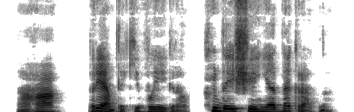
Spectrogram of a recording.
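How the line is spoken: Philosophical snort. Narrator (Russian): Философски хмыкнул толстяк

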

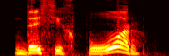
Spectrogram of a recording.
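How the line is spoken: Governor roaring. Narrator (Russian): взревел наместник

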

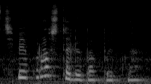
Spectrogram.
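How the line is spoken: Sad. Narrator (Russian): грустно уточнила нимфа

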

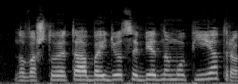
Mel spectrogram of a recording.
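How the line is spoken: Skeptical snort. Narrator (Russian): хмыкнул Саня

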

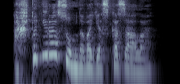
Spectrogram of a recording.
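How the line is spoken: Anxious snapping. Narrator (Russian): огрызнулась королева с тревогой

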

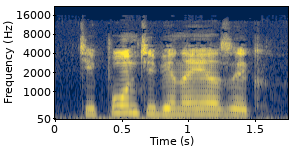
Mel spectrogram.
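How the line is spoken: Offended interjection. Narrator (Russian): обиженно вставил Силантий

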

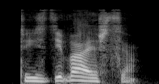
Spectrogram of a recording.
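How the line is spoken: Grumbled. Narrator (Russian): проворчал Толик

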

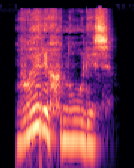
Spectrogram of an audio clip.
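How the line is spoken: Doomed sigh. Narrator (Russian): обреченно выдохнул Рельма

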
